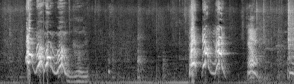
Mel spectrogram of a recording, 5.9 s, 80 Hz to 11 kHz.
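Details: Black Labrador Retriever puppy, aged between two and seven months, born July 28, 2020: two bursts of high, rising-falling yelping barks, three or four in quick succession each, with a quiet low hum between.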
